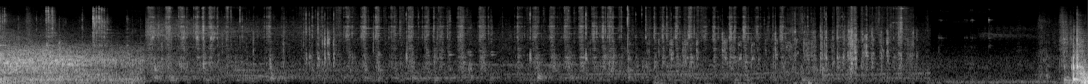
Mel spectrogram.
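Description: Ratchet wrench clicking in quick runs while loosening the U-joint strap bolts at the rear axle pinion yoke. A short rushing noise opens it, and the clicking stops about nine seconds in.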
